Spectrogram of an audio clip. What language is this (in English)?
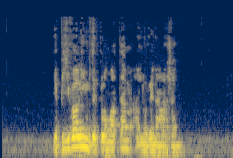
Czech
